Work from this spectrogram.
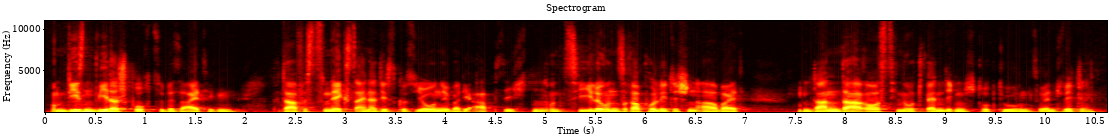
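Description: A man reading prepared political texts aloud in a scripted radio style. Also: mid-range voice.

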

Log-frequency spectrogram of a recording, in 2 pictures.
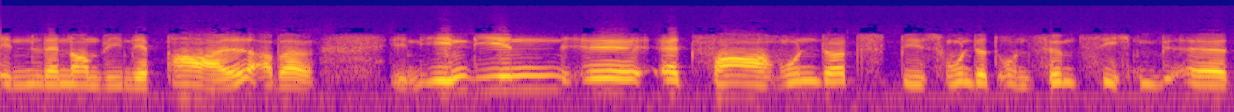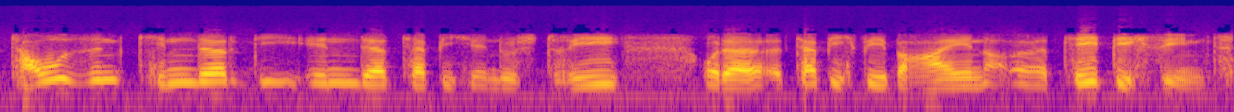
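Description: A man answering interview questions as an aid organisation spokesman, with halting, hesitant phrasing. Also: fairly high pitch, no room sound. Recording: dull phone-line sound, dry.

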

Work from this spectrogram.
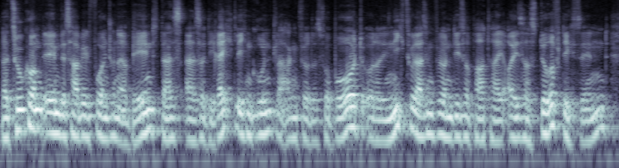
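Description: A man speaks as a guest in a political discussion, in a low and very mellow, dark voice. He lays out his reasoning analytically, in measured, wordy sentences. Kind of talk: political discussion, explanatory argument.

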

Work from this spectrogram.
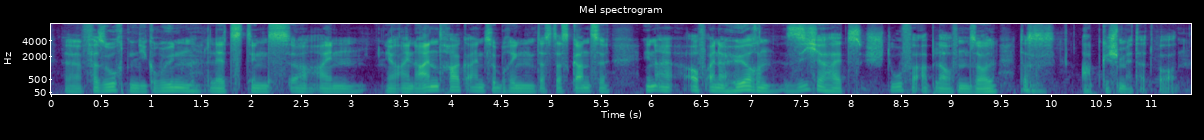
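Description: A man hosting a radio news magazine, presenting from notes and sometimes halting as he goes. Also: low voice, sharp tone, no room sound. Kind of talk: radio presenting, semi-scripted.

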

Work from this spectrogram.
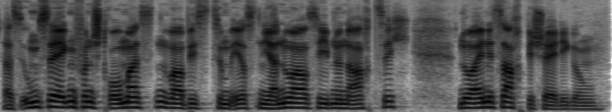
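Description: A man's voice: medium pitch, moderate pace, smooth. A man reporting radio news and asking interview questions as a reporter.

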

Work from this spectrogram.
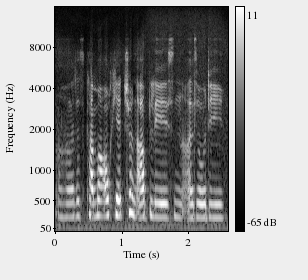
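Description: A woman's voice: fairly high pitch, level tone, brisk. A woman interviewing a guest in an informal, conversational way for radio.

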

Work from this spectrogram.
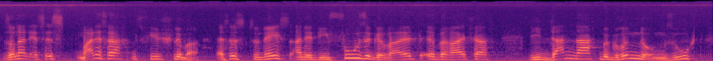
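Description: A man answering an interview as an academic expert, in an analytical manner with measured wording. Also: on the high side, lively intonation, mellow. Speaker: academic expert on youth violence. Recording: faint hum and noise, off-air clip.

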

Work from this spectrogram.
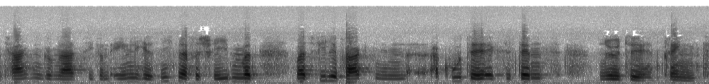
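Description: A man giving a news preview as a radio reporter, speaking haltingly over a dull remote link. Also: a little high. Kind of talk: live news preview by link from a branch studio. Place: radio branch office, connected remotely.

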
